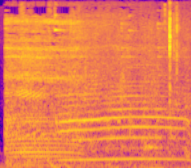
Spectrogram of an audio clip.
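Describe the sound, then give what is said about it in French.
A cow lets out one long, sustained moo, low and droning with a rich, buzzy tone, loud and steady for about two seconds with no one talking. “Ce meublement ne vient pas du tout du salon de l'agriculture parce que, en fait, quand t'approches des vaches en vrai”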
